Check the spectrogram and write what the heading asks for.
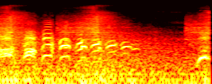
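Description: A woman laughing loudly in a fast, cackling run of short honking 'ha' notes, each rising and falling in pitch.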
